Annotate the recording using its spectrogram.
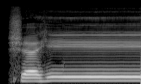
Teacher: জেরের পরে ইয়া সাকিন এক আলিফ টানটা তিন আলিফ টান হয়ে গেছে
